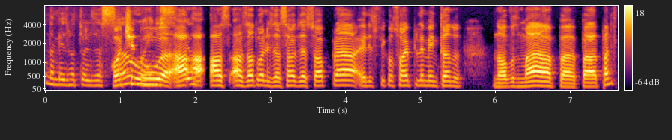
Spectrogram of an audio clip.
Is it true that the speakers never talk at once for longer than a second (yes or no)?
no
